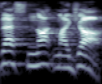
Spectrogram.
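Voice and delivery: loud, self-righteous, firm delivery. Retelling what a 13-year-old said back to him: strong, self-righteous voice. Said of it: "in a strong voice, self-righteous voice".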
